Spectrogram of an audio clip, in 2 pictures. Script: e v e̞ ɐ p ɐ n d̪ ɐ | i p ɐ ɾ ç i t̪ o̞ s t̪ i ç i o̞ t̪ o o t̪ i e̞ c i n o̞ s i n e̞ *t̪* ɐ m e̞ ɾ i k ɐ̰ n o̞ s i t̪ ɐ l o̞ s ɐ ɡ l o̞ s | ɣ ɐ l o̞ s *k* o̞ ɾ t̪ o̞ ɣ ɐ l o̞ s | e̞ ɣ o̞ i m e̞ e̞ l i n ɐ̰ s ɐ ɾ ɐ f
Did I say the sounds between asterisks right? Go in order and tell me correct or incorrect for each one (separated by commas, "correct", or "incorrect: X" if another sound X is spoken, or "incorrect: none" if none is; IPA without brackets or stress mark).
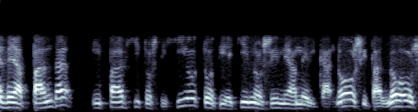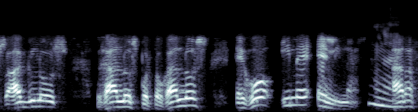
incorrect: none, incorrect: p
